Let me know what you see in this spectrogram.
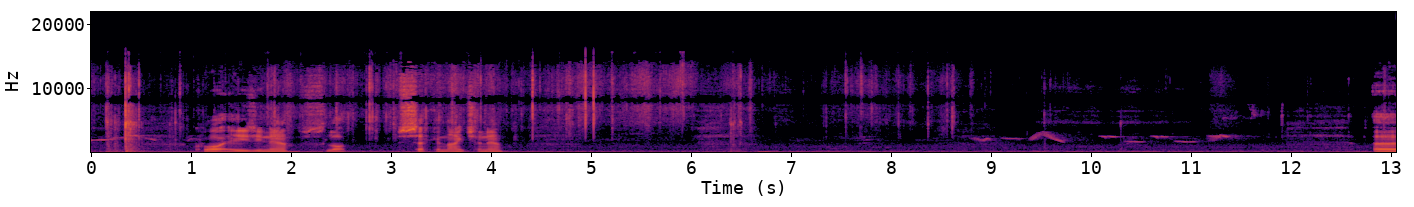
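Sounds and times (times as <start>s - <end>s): bird chirping: 0.0s - 1.8s, 7.5s - 11.9s.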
